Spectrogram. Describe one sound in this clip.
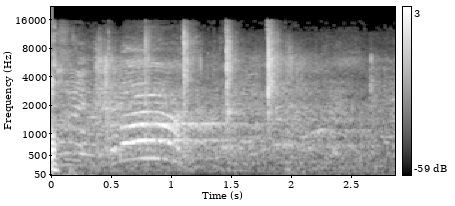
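Hockey sticks clack against a puck on ice, echoing in a large rink.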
